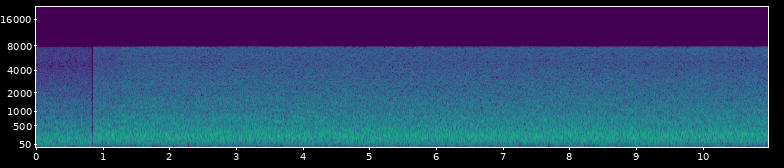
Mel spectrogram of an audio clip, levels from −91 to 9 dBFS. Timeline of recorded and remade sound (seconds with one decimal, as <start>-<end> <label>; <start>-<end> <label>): 0.0-11.0 recorded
